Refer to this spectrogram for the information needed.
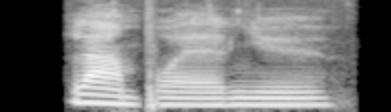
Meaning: lampshade
- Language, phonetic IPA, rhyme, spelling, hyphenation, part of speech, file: Hungarian, [ˈlaːmpɒɛrɲøː], -ɲøː, lámpaernyő, lám‧pa‧er‧nyő, noun, Hu-lámpaernyő.ogg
